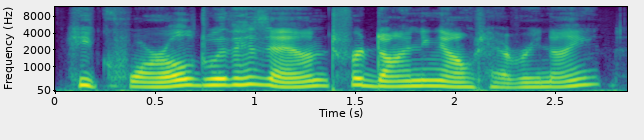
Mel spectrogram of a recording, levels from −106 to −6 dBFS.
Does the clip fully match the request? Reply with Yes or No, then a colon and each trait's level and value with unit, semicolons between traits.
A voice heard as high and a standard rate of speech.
No: high, 220 Hz; fast, 210 wpm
